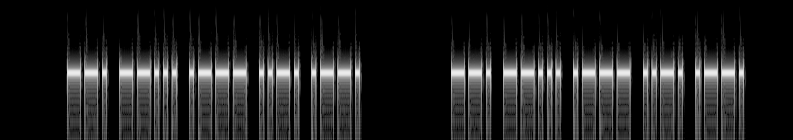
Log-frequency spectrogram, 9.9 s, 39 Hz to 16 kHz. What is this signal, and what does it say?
Morse code, heard as a keyed tone, about 22 wpm, 700 Hz. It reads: G7JFP G7JFP
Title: DXCC-100 Call Signs - 5 Characters - Repeated 2x - 22wpm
